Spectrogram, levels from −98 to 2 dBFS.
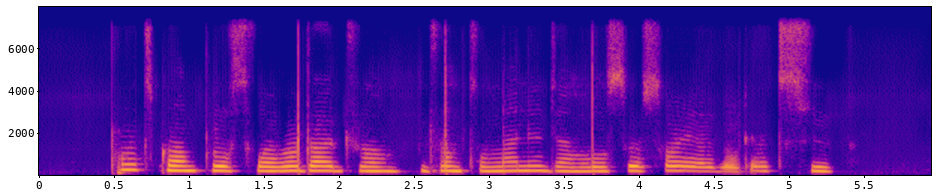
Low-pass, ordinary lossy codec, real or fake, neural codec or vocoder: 7.2 kHz; none; fake; codec, 16 kHz, 1 kbps, X-Codec, HuBERT features, trained on general audio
